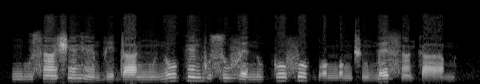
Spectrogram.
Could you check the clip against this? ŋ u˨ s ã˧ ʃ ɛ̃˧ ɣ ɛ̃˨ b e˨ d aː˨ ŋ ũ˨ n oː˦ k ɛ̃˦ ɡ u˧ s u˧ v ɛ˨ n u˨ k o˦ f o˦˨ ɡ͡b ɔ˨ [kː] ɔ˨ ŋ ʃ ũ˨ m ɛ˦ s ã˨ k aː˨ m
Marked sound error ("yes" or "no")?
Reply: yes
